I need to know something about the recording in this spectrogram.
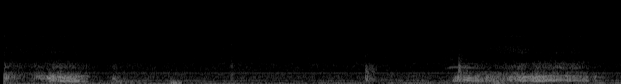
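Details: Rescued senior male Dachshund, ten years old, snoring indoors: two long rasping inhaled snores, one at the start and one near the end, separated by quieter breathing and small snorts.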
